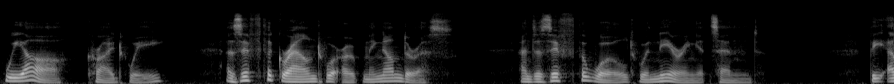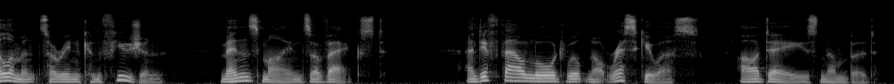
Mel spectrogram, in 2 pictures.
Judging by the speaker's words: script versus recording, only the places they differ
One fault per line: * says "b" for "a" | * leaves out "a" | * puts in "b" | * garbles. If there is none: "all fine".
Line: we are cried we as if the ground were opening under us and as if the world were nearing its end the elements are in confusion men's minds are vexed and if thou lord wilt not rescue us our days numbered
all fine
